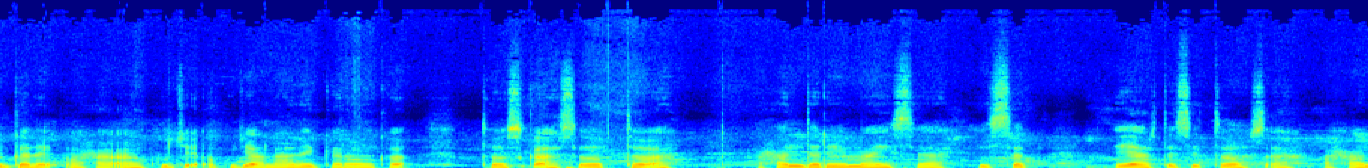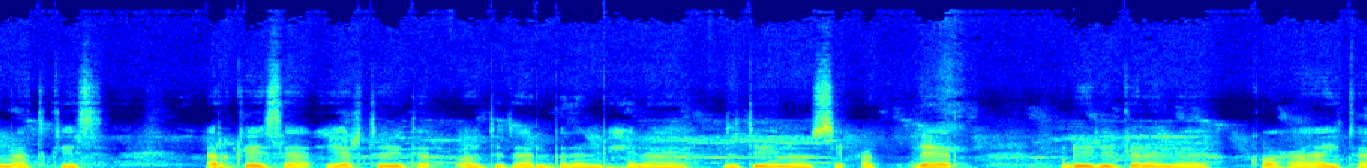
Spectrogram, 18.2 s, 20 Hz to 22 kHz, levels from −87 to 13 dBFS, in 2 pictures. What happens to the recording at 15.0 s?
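At 15.0 s the speech continues intact, with no dropout, glitch or other fault.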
